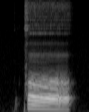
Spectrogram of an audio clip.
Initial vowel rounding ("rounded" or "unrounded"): rounded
